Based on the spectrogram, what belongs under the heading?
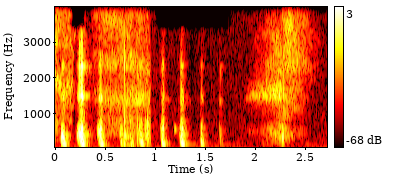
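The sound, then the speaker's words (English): A fit of coughing: a quick run of harsh, choppy bursts that trails into a few shorter hacks, then a long, breathy inhale. “you're coughing”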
